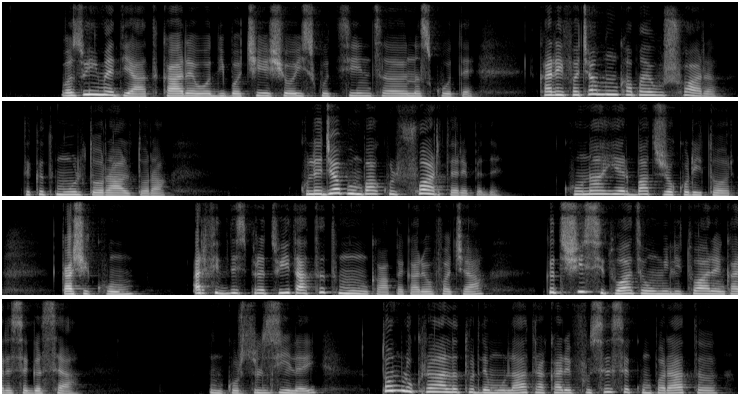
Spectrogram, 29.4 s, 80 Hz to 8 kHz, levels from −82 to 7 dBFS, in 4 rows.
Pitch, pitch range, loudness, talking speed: 220 Hz, 195-265 Hz, -21 LUFS, 120 wpm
